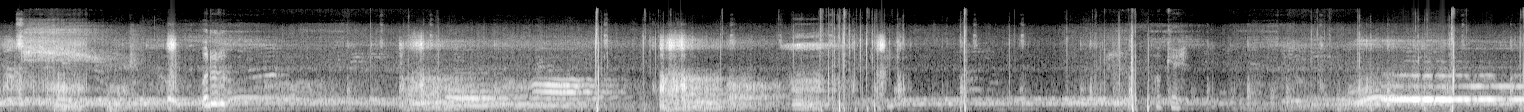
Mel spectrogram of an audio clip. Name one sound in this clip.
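A teenage boy talks casually close to a microphone.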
